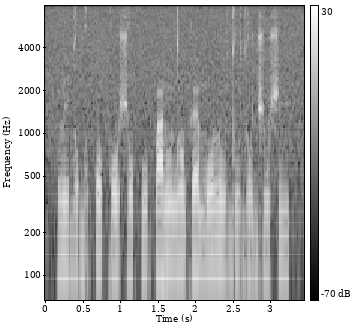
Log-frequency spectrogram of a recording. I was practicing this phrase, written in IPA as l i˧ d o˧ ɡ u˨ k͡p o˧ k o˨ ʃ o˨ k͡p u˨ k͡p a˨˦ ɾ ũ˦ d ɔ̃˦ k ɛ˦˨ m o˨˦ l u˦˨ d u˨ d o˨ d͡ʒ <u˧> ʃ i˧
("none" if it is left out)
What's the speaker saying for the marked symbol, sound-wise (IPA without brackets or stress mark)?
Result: u˨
